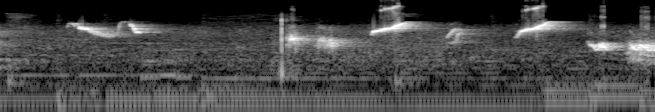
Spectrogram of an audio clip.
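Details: Starling (jalak) singing actively, recorded as a master tutor for songbirds: sparse whistled slurs, some rising sharply and others falling, interspersed with brief chattery notes and short pauses.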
